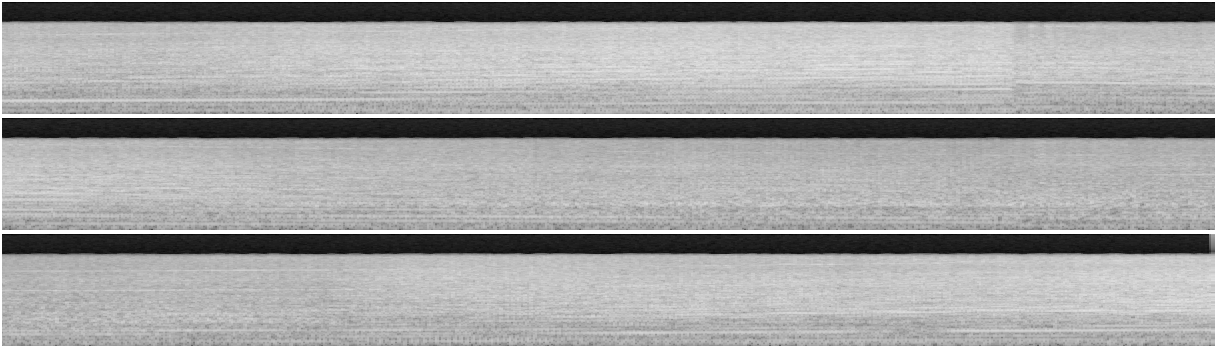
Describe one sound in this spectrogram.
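A race car engine roars, rising as it speeds up and dropping as it slows for a corner.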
